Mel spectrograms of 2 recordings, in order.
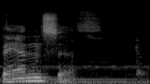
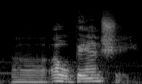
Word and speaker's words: banshee: She's a type of Bansith. Sorry. I know I'm pronouncing every single Irish word incorrectly. Banshee.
